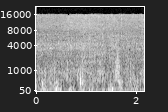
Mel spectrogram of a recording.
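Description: Wind buffeting the microphone outdoors, an uneven low rumble.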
